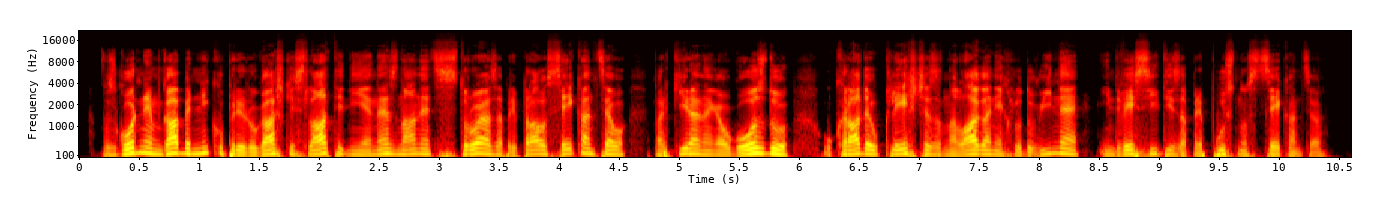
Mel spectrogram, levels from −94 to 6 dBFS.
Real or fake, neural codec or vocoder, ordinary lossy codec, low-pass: fake; vocoder, 44.1 kHz, 128 mel bands every 256 samples, BigVGAN v2; Opus, 32 kbps; 19.8 kHz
